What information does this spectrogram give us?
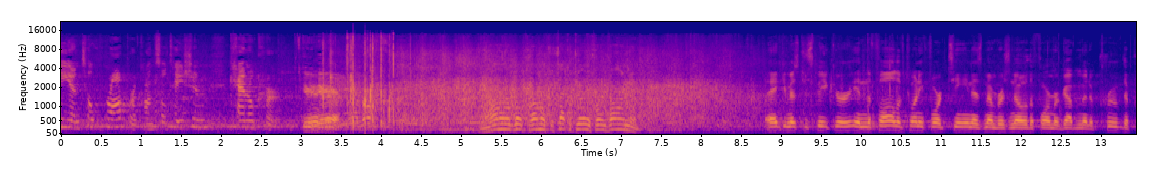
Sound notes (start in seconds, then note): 5.9 some Applause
